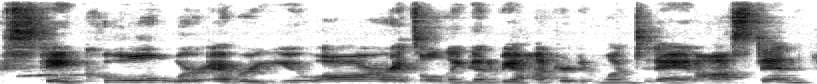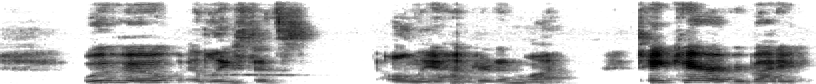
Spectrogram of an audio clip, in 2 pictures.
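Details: Adult woman; ordinary speech.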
